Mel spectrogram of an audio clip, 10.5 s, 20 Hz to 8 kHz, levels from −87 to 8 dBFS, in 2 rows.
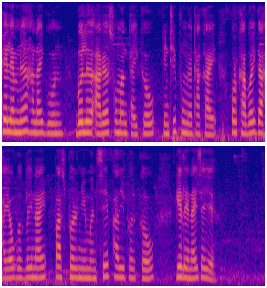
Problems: constant background noise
